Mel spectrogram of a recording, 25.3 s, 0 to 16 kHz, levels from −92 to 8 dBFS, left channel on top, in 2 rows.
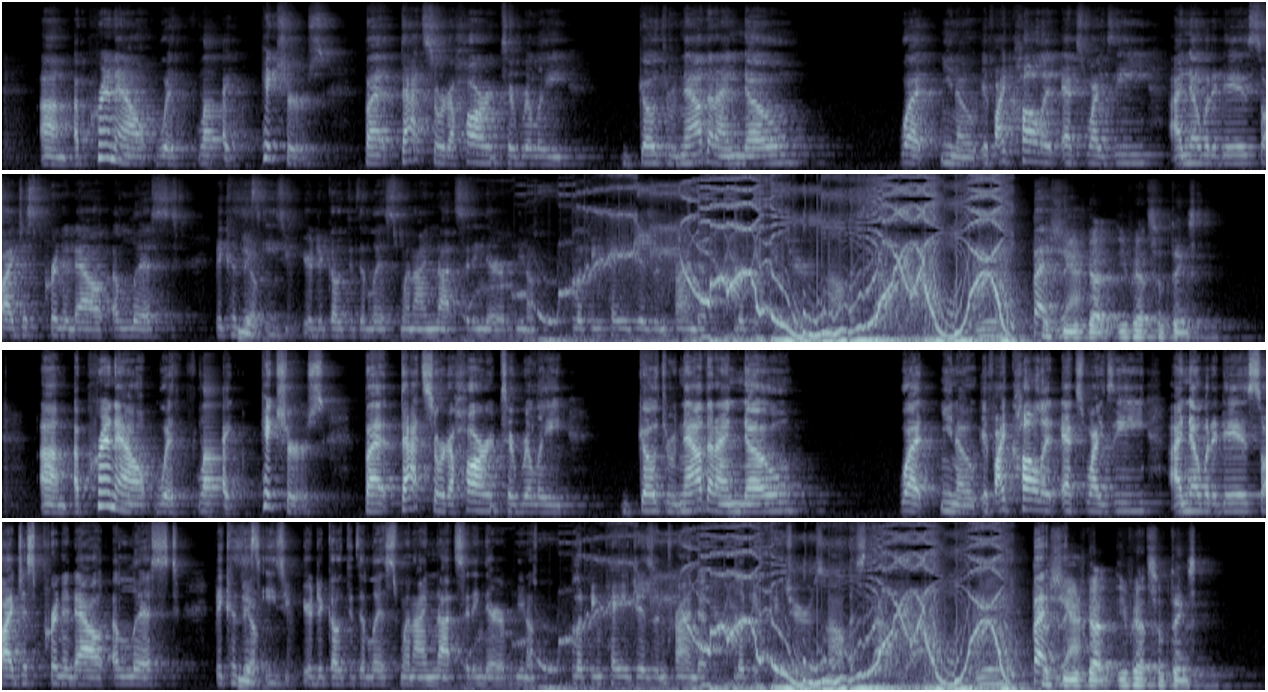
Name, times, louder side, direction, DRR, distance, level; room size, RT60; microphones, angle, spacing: voice 1, 0.4-2.3 2.6-3.3 3.6-5.6 6.4-7.9 9.0-14.3 14.8-18.0 18.3-21.9 22.9-23.4, right 6 dB, 65° right, 10 dB, 0.8 m, -29 dB
sound 1, 17.8-22.8, left 1 dB, 10° left, 0.4 m, -26 dB
voice 2, 22.4-22.7 23.0-24.6, right 3 dB, 35° right, 5 dB, 0.7 m, -28 dB
26.5 x 11.0 x 3.9 m, 0.84 s
head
